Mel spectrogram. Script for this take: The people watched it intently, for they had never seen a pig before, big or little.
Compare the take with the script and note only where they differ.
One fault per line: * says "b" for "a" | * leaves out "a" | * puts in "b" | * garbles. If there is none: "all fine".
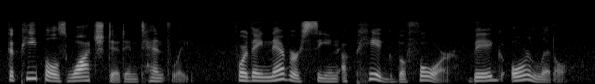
* says "peoples" for "people"
* leaves out "had"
